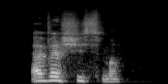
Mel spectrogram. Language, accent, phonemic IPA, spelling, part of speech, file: French, Canada, /a.va.ʃis.mɑ̃/, avachissement, noun, LL-Q150 (fra)-avachissement.wav
- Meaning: limpness, sagging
